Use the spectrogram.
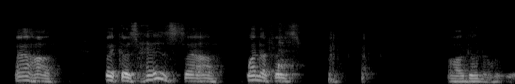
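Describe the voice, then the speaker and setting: A man with a strong Scottish accent speaks fairly slowly at a fairly high pitch with lively intonation. His tone is dark, mellow and somewhat breathy. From Scotland, Peebles. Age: 80s+. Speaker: retired doctor, Burns enthusiast. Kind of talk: casual interview chat. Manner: halting, repeats words.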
